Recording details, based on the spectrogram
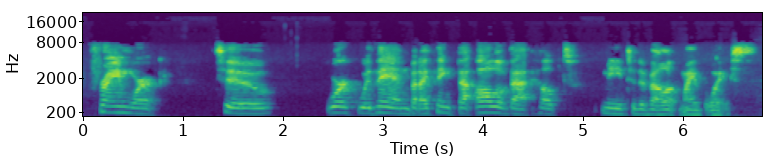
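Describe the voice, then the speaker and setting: A woman's voice: low voice, steady tone, measured pace, bright, forceful tone, muffled recording. A woman from Maryland, a guest author, talking thoughtfully and earnestly about her path to writing in an interview, with small laughs and restarts. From Maryland, USA. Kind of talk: reflective interview conversation.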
